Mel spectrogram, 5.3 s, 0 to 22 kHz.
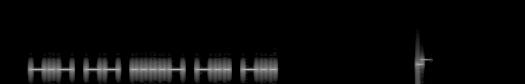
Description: Morse code, heard as a keyed tone, about 25 wpm, 700 Hz. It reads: KM4DD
